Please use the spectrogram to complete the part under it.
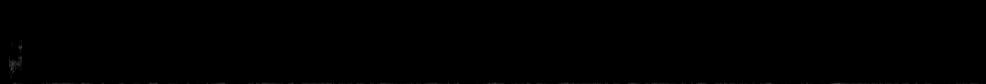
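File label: police radio dispatch, Scottsdale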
